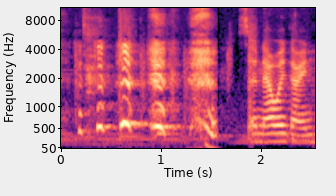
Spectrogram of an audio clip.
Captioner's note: laughing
